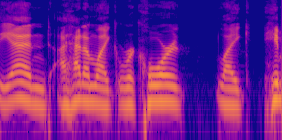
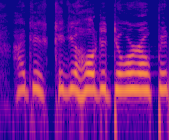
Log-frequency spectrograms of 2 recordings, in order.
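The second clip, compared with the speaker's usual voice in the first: put-on high-pitched little old lady voice; 8 semitones higher than usual. Acting out an old lady asking for a door to be held: imitating an old lady. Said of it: "It's like some old lady".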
